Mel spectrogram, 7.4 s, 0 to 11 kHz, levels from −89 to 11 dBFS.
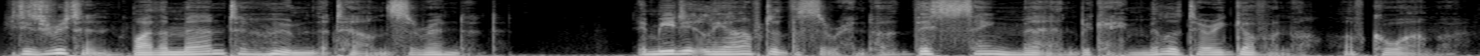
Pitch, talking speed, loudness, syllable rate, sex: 120 Hz, 185 wpm, -19 LUFS, 6.5 syllables/s, male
